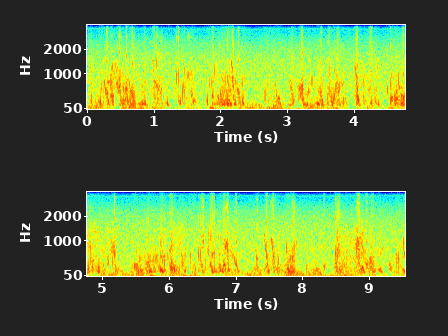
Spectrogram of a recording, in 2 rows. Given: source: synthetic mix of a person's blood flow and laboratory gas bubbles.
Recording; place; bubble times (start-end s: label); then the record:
Doppler ultrasound of blood flow; precordium
0.02-1.26 s: bubbles
1.29-1.65 s: bubbles
1.75-2.42 s: bubbles
2.63-2.92 s: bubbles
3.01-3.92 s: bubbles
3.98-4.42 s: bubbles
4.46-5.27 s: bubbles
5.42-7.08 s: bubbles
7.27-7.36 s: bubbles
7.38-7.95 s: bubbles
8.29-8.36 s: bubbles
8.45-9.55 s: bubbles
From the record:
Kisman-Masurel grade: 444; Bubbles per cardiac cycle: continuous sound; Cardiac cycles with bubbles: 100%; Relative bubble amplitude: maximal (0.775 to 0.999); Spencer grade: 4 (maximum detectable bubble signal sounding continuously throughout systole and diastole of every cardiac period, and overriding the amplitude of the normal cardiac signals); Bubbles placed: anywhere in the cardiac cycle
